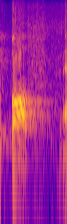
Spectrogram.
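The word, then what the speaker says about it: ق: The surah starts with a qaf. As we mentioned, Qaf is unlike Kaf or unlike K, but Qaf is pronounced from the back of the mouth.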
